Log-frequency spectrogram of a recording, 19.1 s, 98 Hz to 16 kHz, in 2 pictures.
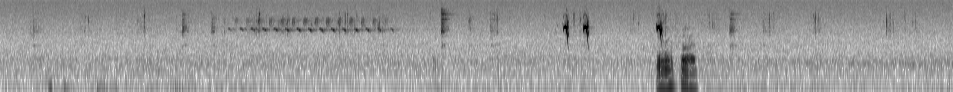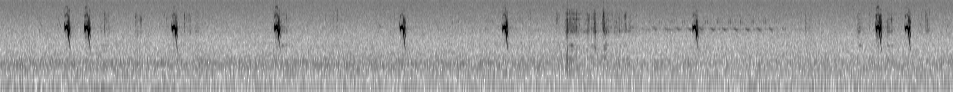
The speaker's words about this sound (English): Start recording now. I'm going to be handling bird 405.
